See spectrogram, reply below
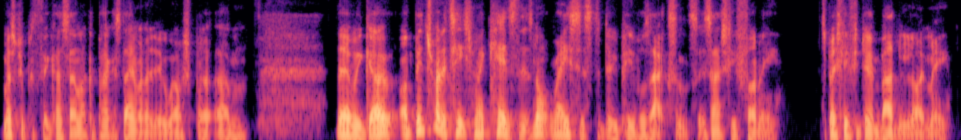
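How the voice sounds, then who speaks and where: A man's voice: sits low, sing-song, fast talker, darkish tone. Middle-aged guy on a live stream, jokey and chatty, laughs a lot, wanders off on tangents. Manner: chatty, jokey, laughs often, rambling asides. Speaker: host. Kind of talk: casual live-stream chat, greeting viewers.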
